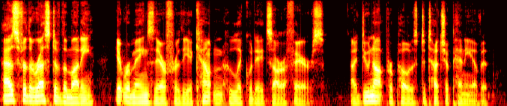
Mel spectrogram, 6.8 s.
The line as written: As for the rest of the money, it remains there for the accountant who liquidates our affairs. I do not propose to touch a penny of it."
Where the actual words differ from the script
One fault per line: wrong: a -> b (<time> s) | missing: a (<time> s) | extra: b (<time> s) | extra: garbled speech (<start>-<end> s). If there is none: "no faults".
no faults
